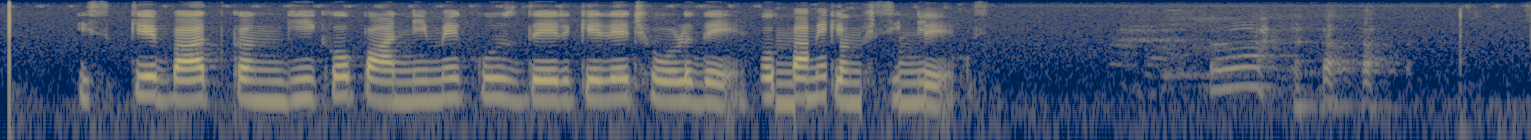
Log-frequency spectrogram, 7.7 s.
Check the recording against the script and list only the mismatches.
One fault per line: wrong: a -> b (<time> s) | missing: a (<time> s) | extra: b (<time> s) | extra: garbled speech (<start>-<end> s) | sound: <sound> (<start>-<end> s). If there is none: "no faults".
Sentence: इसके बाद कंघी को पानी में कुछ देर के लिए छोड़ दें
extra: garbled speech (3.8-4.9 s)
sound: laugh (5.5-7.1 s)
